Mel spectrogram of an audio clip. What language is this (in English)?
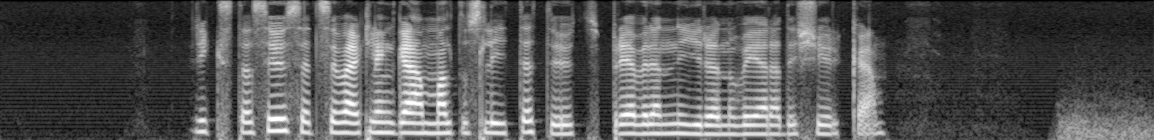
Swedish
